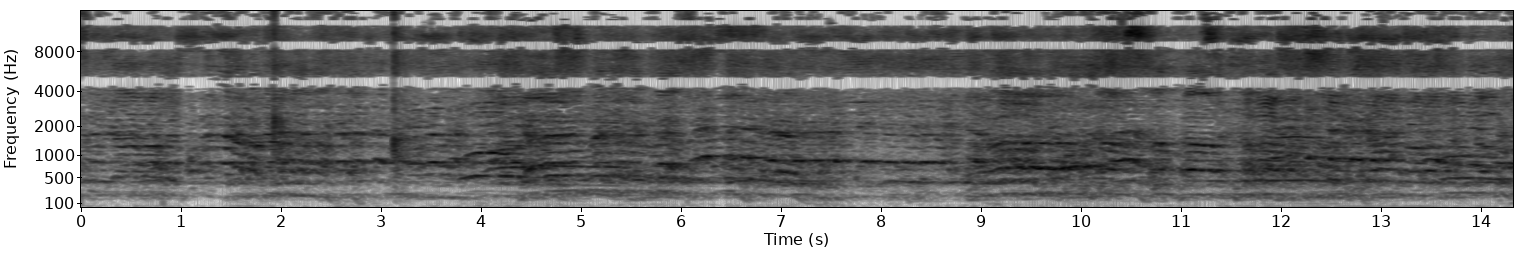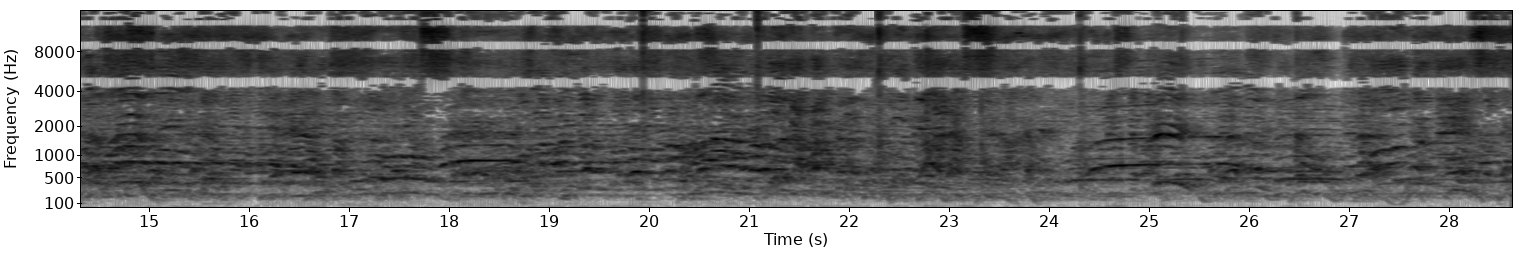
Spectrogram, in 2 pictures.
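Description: Several men and women pray aloud at once with fervour, their voices overlapping.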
